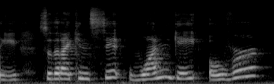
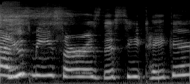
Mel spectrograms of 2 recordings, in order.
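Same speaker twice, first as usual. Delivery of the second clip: mock polite stranger; 7 semitones higher, 3 dB louder than usual. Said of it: "when I'm like".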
